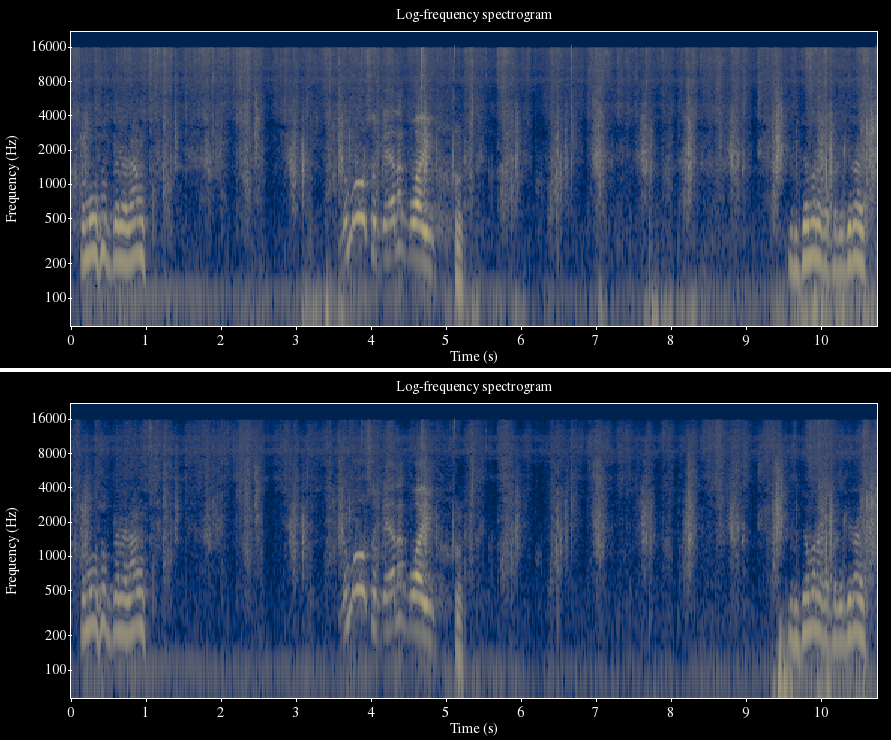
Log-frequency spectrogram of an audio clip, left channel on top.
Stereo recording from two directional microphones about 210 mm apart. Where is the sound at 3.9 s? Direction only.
25° left (ahead or behind).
